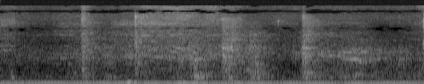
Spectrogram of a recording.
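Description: Quiet room tone with a steady low hum and a few faint handling clicks and rustles.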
